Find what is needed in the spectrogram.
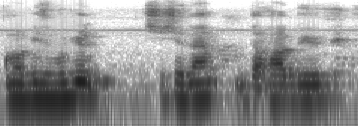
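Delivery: ordinary talk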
